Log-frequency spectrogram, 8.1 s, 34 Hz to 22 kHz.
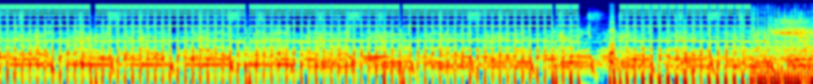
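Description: Atari 8-bit computer's SIO loading noise through the TV speaker as it boots SpartaDOS from the FujiNet: a steady electronic buzzing chatter of changing tones that breaks off briefly about six seconds in and ends just before the DOS prompt appears.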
